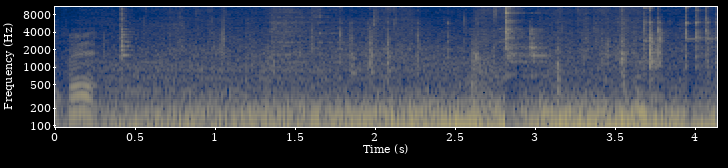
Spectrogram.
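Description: A few light metallic clicks and clinks as an adjustable wrench is fitted to a boat hull's drain plug, over a steady low hum.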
